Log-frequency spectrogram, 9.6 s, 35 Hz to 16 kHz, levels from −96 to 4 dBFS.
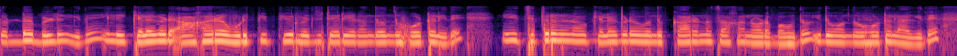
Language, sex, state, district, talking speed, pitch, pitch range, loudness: Kannada, male, Karnataka, Bellary, 130 wpm, 170 Hz, 165-185 Hz, -19 LUFS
